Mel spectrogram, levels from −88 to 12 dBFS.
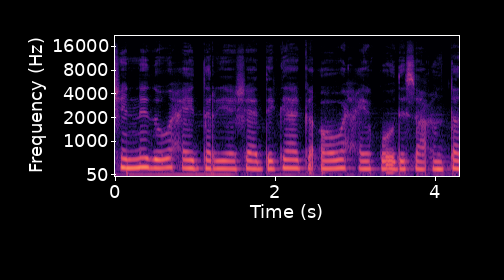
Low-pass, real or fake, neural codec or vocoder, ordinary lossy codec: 19.8 kHz; real; none; none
